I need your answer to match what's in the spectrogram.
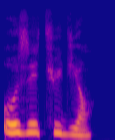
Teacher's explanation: Là, je fais une liaison en Z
